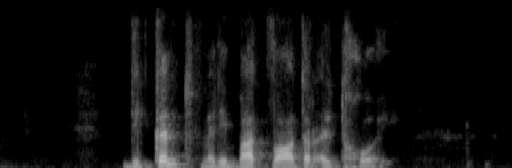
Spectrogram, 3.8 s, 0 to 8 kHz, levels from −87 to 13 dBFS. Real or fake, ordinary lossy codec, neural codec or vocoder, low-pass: real; Opus, 16 kbps; none; 7.2 kHz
